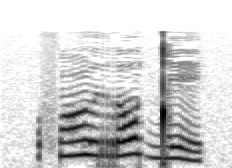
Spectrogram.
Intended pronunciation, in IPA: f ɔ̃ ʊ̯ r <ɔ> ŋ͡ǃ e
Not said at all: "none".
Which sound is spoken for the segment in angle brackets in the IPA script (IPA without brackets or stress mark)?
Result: ɔ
